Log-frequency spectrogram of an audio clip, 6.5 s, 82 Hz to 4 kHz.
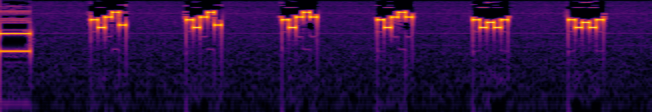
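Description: Five-tone selective call (ZVEI), heard as quick runs of five tones, tones of about 70 ms. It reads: 85996 85996 85999 85999 85758 85758
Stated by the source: ZVEI five-tone call 85730, received by SDR.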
